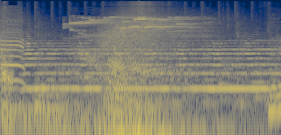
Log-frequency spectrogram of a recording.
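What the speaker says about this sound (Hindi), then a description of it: "मेरे शंख की ध्वनि कैलाश से।" Conch shell blown in a devotional Ganesha TV drama, a sustained, loud, steady horn tone with rich harmonics that holds for nearly three seconds over a busy background score.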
